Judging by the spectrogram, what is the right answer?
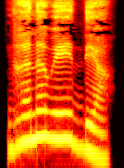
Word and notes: ಘನವೇದ್ಯ: kannada

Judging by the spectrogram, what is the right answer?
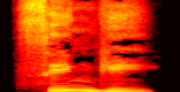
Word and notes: ಸಿಂಗಿ: singi

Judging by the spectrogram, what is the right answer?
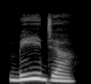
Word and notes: ಬಿಜ: bija

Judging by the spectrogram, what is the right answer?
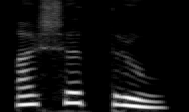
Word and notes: ಅಶತ್ರು: aśatru

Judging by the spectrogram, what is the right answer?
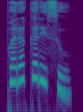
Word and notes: ಪರಕರಿಸು: parakarisu

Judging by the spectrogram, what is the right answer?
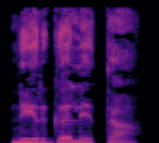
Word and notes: ನಿರಾಕುಲತೆ: nirākulate

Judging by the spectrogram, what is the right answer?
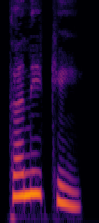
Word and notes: ಥಣ್ಣಗೆ: Kannada

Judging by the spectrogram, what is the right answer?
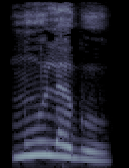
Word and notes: ಮುಲ್ಗು: mulgu

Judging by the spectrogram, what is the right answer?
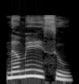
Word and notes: ನಮೆಯಿಸು: Kannada; nameyisu

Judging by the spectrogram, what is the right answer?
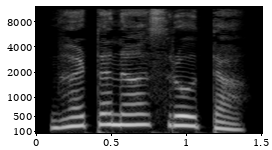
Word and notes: ಘಟನಾಸ್ರೋತ: Kannada

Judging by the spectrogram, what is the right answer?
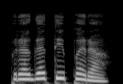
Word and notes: ಪ್ರಗತಿಪರೆ: pragati pare

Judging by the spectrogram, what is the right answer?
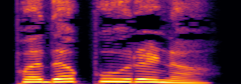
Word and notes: ಪಾದಪೂರಣ: kannada

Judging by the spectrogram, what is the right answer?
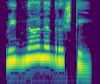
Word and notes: ವಿಜ್ಞಾನದೃಷ್ಟಿ: Kannada

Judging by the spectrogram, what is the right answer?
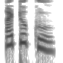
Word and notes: ಅಟ್ಟಗೆ: Kannada

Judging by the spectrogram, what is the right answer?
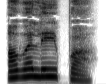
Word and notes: ಅವಲೇಪ: avalēpa

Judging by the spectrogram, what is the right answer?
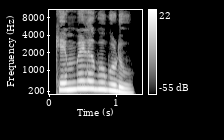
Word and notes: ಕೆಂಬೆಳಗುಗುಡು: Kannada

